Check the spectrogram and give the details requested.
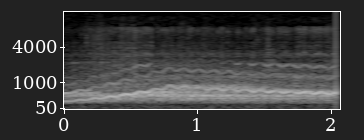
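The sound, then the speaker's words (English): An eerie ghost sound effect for Halloween: a steady, wavering moan that slides upward in pitch with a shaky vibrato, loud, running unbroken for about two seconds with no talking. “This is a ghost.”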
